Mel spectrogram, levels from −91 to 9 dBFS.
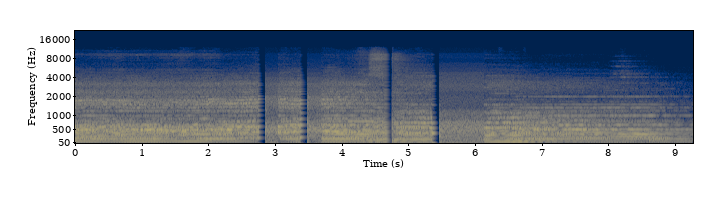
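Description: At 2.75, 3.38, 4.65 and 5.36 s the sound stalls into a fading buzz or hiss drawn from the last sound, lasting 0.29, 0.31, 0.13 and 0.77 s. Each time it then resumes where it stopped, with nothing lost. These are call audio freezes, likely from delayed packets that left the jitter buffer empty.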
